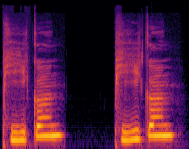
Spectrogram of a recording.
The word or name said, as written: pigen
